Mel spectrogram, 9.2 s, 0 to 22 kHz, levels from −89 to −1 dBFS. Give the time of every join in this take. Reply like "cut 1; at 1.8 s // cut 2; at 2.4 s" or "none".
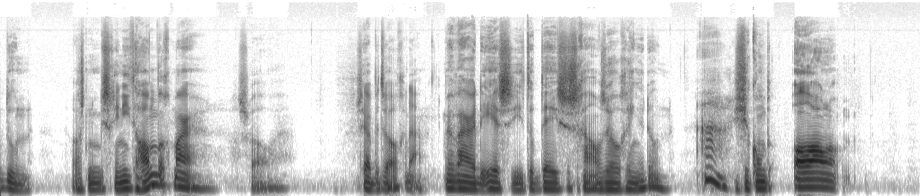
cut 1; at 4.3 s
